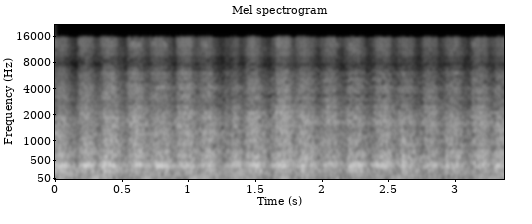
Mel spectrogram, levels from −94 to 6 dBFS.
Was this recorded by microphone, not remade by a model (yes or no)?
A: yes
